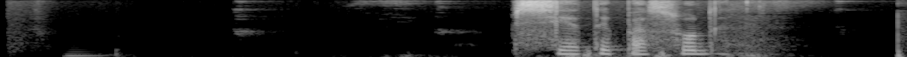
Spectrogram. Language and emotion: Russian, neutral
